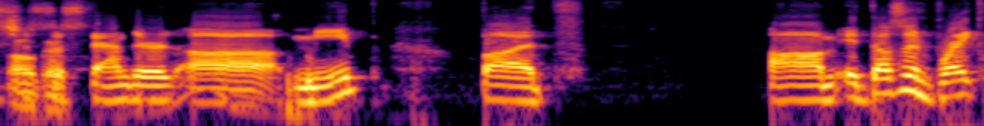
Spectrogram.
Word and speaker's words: MEPE: So meep mode, if I'm not mistaken, it's spelled MEPE, right?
